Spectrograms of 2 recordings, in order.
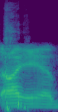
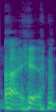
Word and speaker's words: I Am: How am I supposed to say that correctly? I am? I am blank? – Yeah, I just call it I am. – I am. There you go.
